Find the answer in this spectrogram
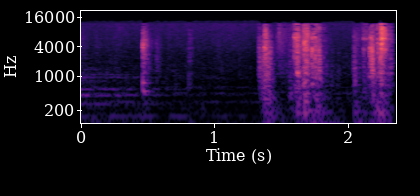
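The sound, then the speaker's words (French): A door opens: a small click, then a longer scraping, rushing sweep as it swings or slides, with a brief pause before a final push. No voices. “Mais, tiens, on dirait que la porte est ouverte. Ah, il a laissé ouvert pour nous.”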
